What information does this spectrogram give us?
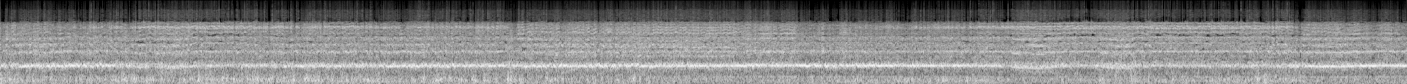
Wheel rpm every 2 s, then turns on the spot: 220, 230, 230, 210, 230, 220, 230.
none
